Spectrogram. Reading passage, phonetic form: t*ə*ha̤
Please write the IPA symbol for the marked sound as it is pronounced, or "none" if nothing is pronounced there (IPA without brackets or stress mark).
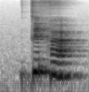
ɪ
